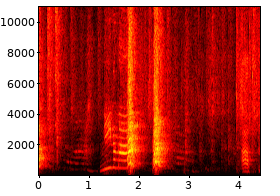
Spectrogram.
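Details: Dog producing rising whines and yelps that break into two loud sharp barks, with a person speaking faintly around the calls.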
